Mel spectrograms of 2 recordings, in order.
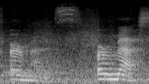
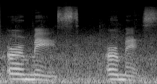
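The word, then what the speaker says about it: Hermès: how to pronounce your brand name uh it's hermes or mess yeah so you actually pronounce the last it's a french brand so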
